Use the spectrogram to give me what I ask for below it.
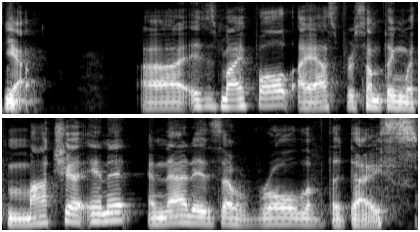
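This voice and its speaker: In a very clean recording with a silent background, a man with a normal speaking voice talks at a moderate pace, at medium pitch, with ordinary pitch variation. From Canada. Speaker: podcast host and comedian. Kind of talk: casual chat.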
